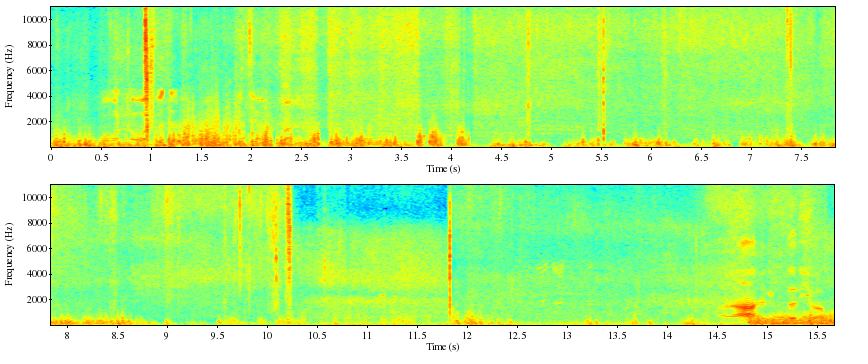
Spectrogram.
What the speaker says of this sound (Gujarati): જોકે અવાજ નહીં આવે બહુ મારો, પવનનો અવાજ વધારે.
